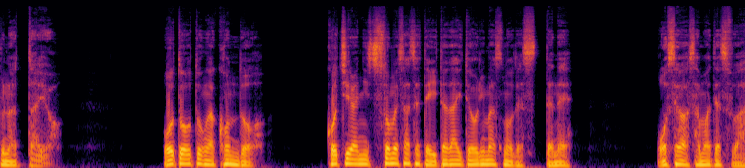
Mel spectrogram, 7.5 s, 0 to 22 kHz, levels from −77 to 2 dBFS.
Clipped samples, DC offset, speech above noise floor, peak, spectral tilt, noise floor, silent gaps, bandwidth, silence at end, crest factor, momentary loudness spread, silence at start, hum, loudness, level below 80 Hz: under 0.1%; under 0.1%; 53 dB; 0 dBFS; -5.5 dB/octave; -64 dBFS; none; 17.5 kHz; 0 s; 12 dB; 10 LU; 0 s; none; -12 LUFS; -24 dBFS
